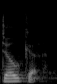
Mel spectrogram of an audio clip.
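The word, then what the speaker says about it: DOCA: layer on top is called Doka, rhyming with Cuda, you know?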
